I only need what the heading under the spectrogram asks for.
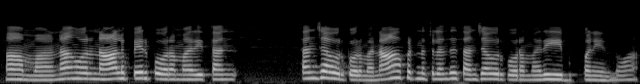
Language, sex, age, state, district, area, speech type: Tamil, female, 18-30, Tamil Nadu, Nagapattinam, rural, spontaneous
